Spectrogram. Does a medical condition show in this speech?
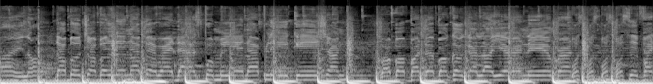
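No.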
